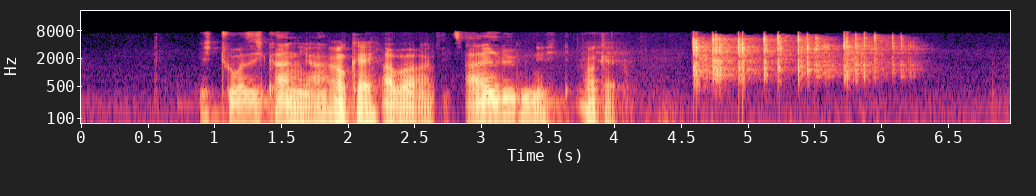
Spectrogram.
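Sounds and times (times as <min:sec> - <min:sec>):
speech: 0:00.9 - 0:04.2
dice being rolled: 0:04.6 - 0:06.4.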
